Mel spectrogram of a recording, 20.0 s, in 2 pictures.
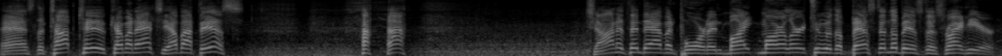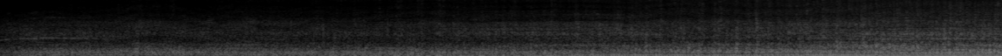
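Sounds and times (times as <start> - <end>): race car engine running: 2.4 - 6.7, 10.0 - 20.0.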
